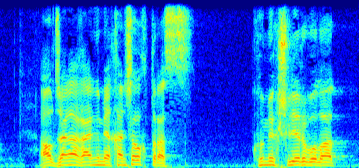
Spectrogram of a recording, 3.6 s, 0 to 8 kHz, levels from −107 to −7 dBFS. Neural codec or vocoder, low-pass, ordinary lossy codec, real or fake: none; none; none; real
